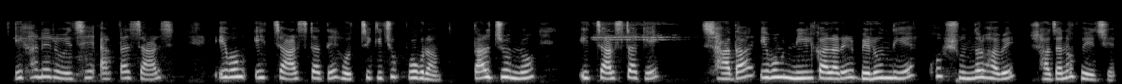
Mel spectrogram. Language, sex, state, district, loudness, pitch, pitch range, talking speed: Bengali, female, West Bengal, Jalpaiguri, -18 LUFS, 295 Hz, 270-320 Hz, 160 wpm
